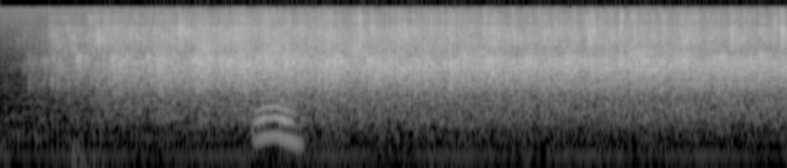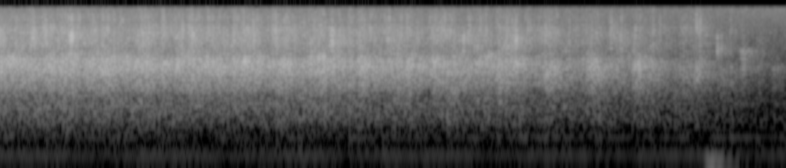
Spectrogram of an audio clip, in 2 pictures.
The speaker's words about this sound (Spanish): Dale otro aplauso.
